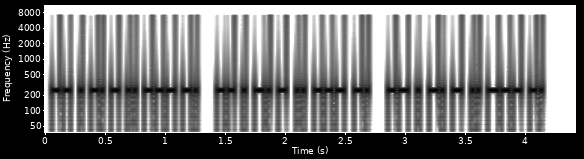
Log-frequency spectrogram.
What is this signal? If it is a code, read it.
Morse code, heard as a keyed tone, about 46 wpm, 250 Hz. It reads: MENTION MENTION MENTION
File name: morse / morse-training-50WPM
